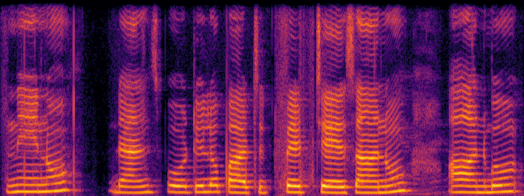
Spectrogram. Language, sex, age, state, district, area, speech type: Telugu, female, 18-30, Andhra Pradesh, Anakapalli, rural, spontaneous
